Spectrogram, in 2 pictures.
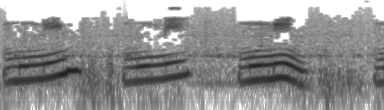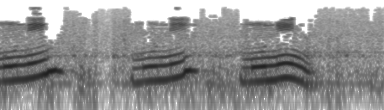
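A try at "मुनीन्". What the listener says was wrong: আপনি কিন্তু মুনিম আর মুনিন দেখুন একই বলে ফেলছেন, কিন্তু এক কি দুটো? মুনিম এখানে কিন্তু হ্রস্ব আছে, কিন্তু মুনিন এখানে কিন্তু দীর্ঘ আছে, তাহলে ওটা একটু টানতে হবে, তাহলে তো পার্থক্যটা বোঝা যাবে। মুনিম এটা হ্রস্ব, মুনি এটা দীর্ঘ, আবার মুনিন এটাও দীর্ঘ, তাহলে মুনিম মুনি মুনিন।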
